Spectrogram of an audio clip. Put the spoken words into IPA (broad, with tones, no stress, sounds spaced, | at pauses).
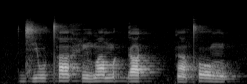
d͡z j u˧ t̪ʰ ã˦ h ĩ˧ b ã˦ m ə˦ k̚ ɡ a˦ k̚ | k ã˨˩ t̪ʰ o˥˧ ŋ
